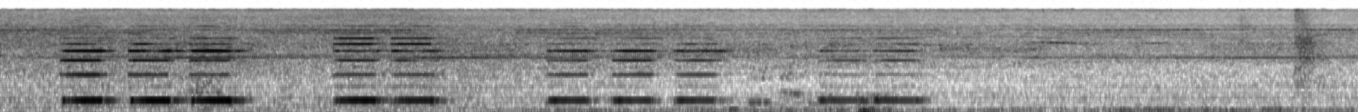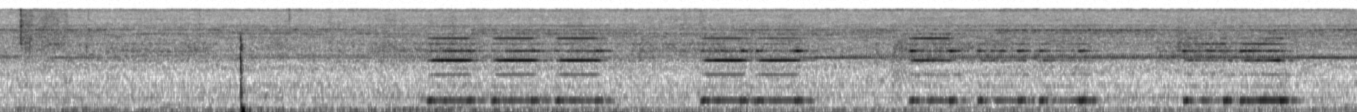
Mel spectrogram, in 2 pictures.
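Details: Repeated runs of short, high electronic beeps from a ventilator or monitor over low room hum, in a NICU baby on a ventilator who is recovering and moving its legs and hands.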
